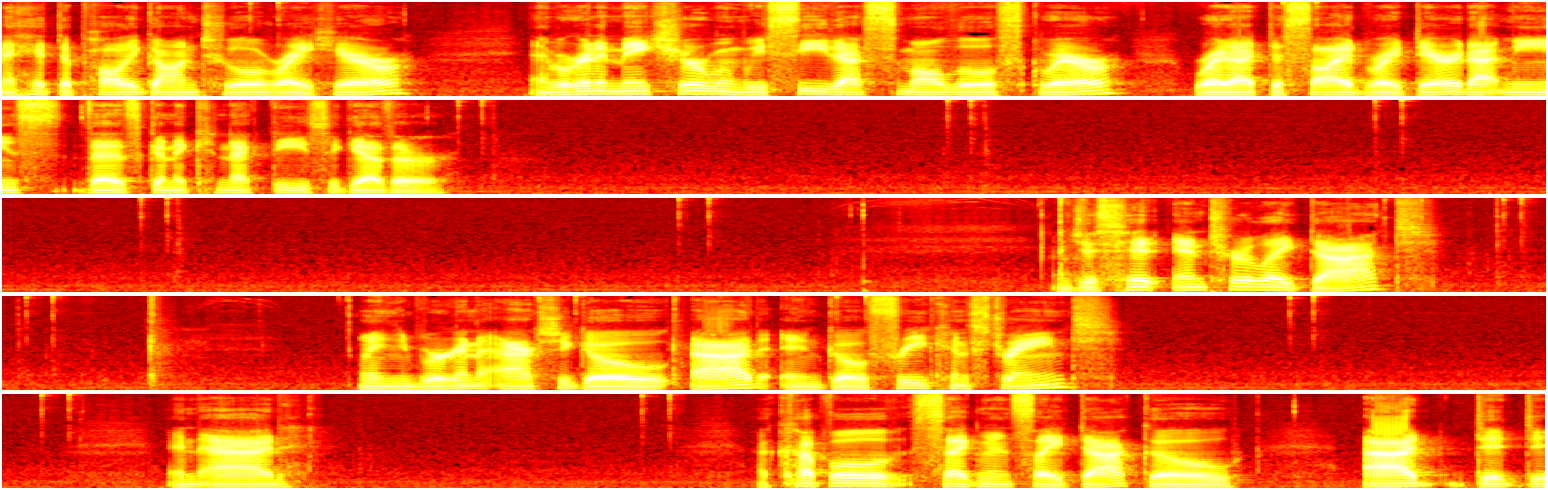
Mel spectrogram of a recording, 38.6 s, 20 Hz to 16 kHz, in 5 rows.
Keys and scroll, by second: 32.2 ctrl+z.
